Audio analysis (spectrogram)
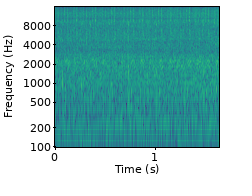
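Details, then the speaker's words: Freshly built 440 Super Commando V8 in a 1967 Plymouth GTX on its first start: a loud, even roar with no knocks or misfires and no smoke yet. The valvetrain is slightly noisy, normal for a new engine. The choke was slamming shut and needs adjusting. Normal idle. "Sounds good, right off the bat."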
